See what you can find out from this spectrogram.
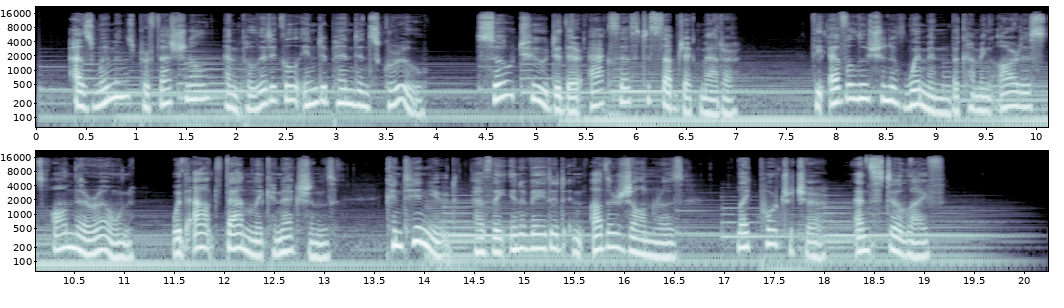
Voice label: Documentary Narrator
